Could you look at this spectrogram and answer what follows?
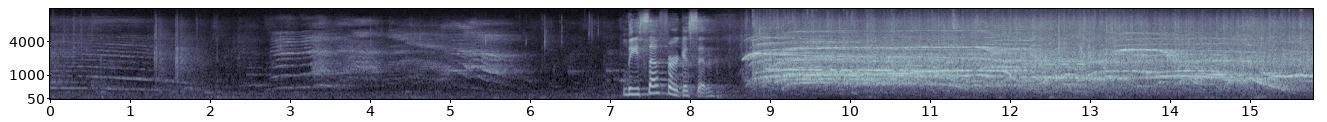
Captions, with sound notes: Liisa Ferguson. [APPLAUSE, CHEERING]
